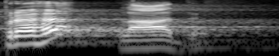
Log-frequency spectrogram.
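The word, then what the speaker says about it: प्रह्लाद: ह का उच्चारण है ल से पहले है, होता है प्रहलाद।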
